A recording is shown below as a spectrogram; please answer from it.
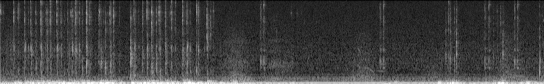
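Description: Typing on a computer keyboard: a quick run of keystrokes for about the first four seconds, then a few scattered clicks over a low steady hum.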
